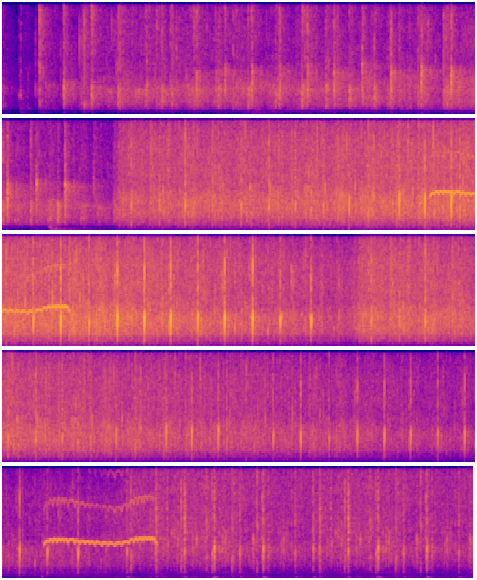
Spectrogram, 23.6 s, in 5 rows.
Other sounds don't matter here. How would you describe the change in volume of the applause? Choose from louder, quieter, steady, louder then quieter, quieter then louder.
louder then quieter.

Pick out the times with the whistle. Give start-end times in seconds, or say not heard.
9.0-10.2, 19.3-20.6.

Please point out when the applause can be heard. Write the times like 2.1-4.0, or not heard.
0.0-23.5.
